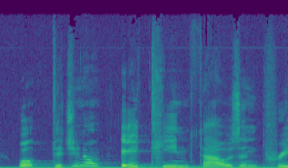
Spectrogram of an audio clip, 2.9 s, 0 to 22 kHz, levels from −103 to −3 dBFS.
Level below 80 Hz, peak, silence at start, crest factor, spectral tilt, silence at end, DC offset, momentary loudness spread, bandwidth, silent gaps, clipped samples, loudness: -68 dBFS; -14 dBFS; 0.15 s; 20 dB; -4.5 dB/octave; 0 s; 2%; 6 LU; over 20 kHz; none; under 0.1%; -33 LUFS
